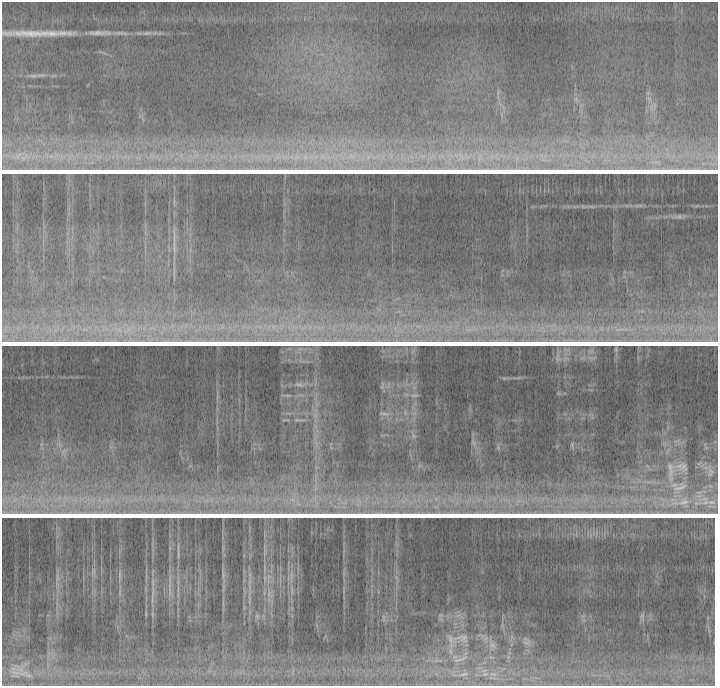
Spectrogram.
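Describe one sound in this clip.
City traffic hums in the distance outdoors.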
